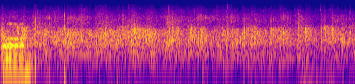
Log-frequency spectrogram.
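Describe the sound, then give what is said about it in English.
An audience gives a round of applause, with dense, even clapping throughout. A voice is briefly heard at the start. “Give him a hand.”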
